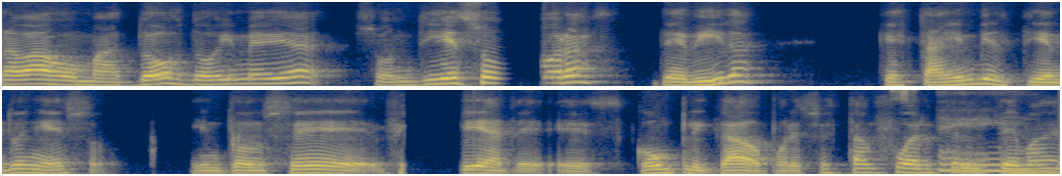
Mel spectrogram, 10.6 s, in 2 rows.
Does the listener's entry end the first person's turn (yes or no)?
no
